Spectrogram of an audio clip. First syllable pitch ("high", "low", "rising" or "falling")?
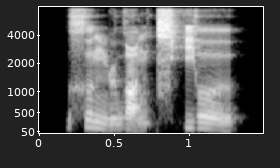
falling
